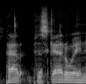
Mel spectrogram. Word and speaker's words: Piscataway: It's Piscataway, New Jersey.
